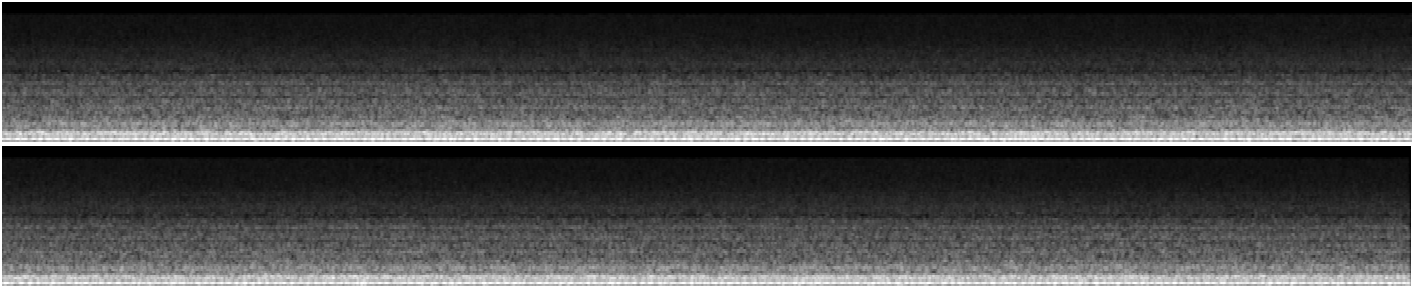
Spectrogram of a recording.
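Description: A steady, unchanging low mechanical hum.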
